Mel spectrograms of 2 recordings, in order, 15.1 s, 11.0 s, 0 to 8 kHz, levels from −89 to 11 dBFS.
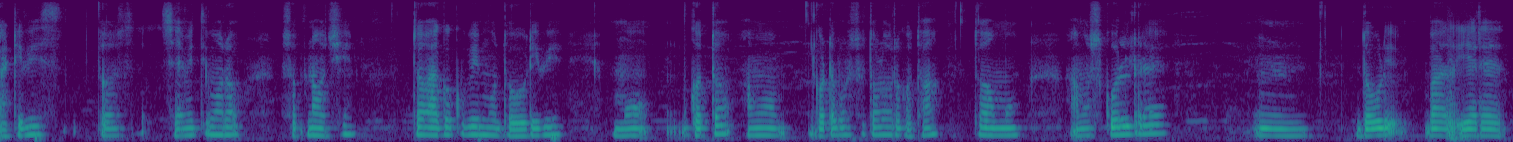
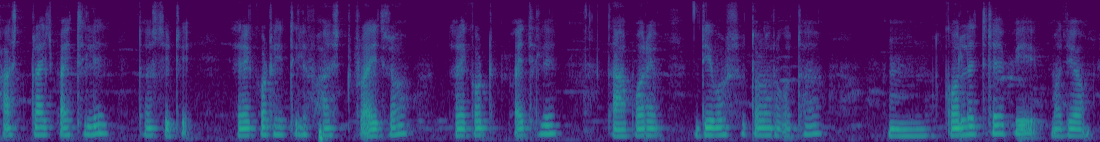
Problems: none marked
